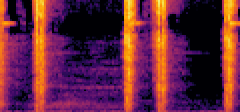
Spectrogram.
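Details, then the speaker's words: Bench test of a starter motor from a Pajero, with the solenoid wired straight to positive and to negative on the housing. Five sharp, crisp metallic clacks as the solenoid snaps the pinion forward and closes its internal contact: normal engagement. "mechanism comes to the front it will engage the car and then when the internal contact closes here then the positive one will turn the engine"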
